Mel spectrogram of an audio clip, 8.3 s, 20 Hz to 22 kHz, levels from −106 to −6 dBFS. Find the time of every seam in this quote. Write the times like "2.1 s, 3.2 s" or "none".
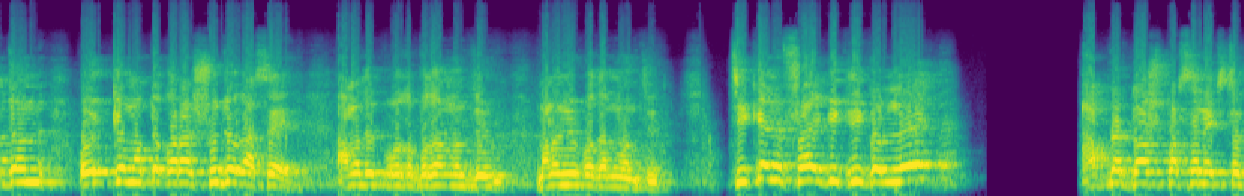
4.6 s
